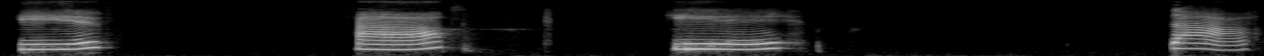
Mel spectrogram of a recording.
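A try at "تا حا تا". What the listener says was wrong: ता हा ता, ये कहा आपने।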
